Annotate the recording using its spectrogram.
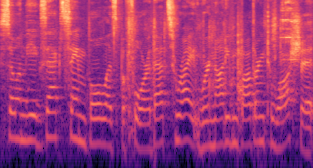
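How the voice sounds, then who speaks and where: This is a woman's voice. There is noticeable background noise. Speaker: home cook, lifestyle vlogger. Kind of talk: casual cooking vlog talk to camera.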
